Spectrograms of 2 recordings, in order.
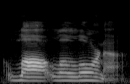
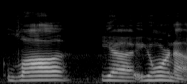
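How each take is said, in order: First: The double L sounds like an English L. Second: The double L sounds like an English Y. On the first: "somebody told me it was pronounced La La Lorna" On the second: "somebody told me it's um La Ya Yorna"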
